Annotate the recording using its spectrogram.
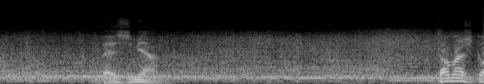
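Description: Motorcycle engines rev up and down sharply as riders pass close by.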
